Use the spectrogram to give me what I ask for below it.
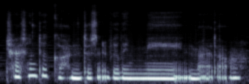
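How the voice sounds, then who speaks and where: A woman's voice: mid-range voice, normal speed, dark tone, slightly rough, no room sound, soft background music. A woman casually playing a video game and reading its dialogue aloud as she goes.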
